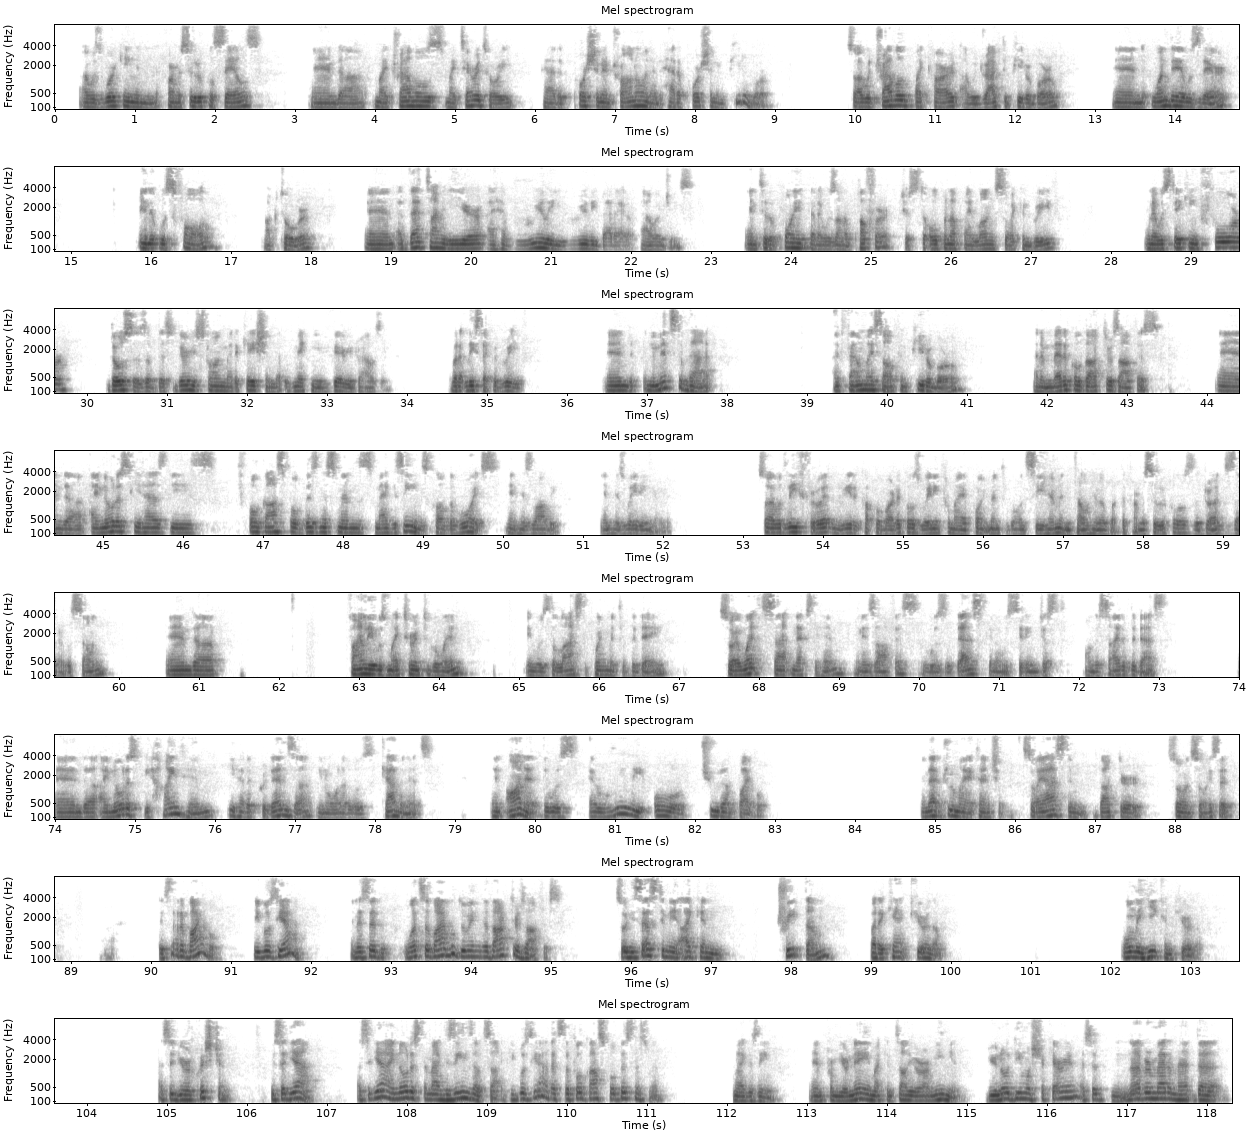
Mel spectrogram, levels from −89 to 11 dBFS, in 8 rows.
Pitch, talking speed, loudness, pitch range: 115 Hz, 175 wpm, -26 LUFS, 100-125 Hz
